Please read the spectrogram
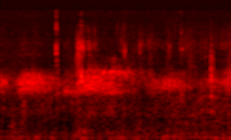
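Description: Faint bird calls, several short harsh ones repeating about every half second.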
